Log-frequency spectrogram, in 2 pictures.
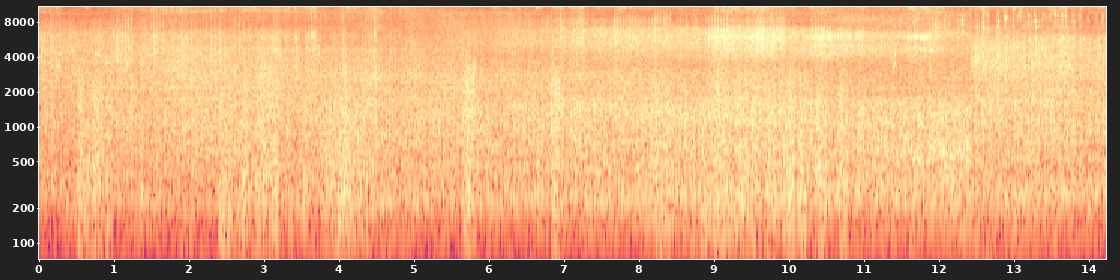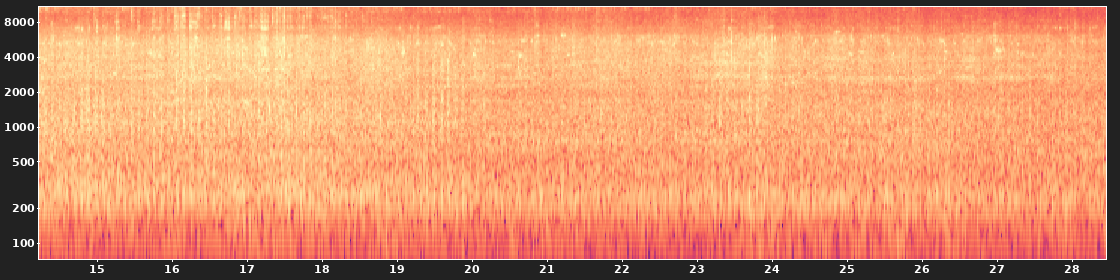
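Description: Heavy diesel earthmoving machinery at work: a diesel engine running under load with rattling and clanking. The clatter is loudest in the first half and settles into a steadier run after about twelve seconds.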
